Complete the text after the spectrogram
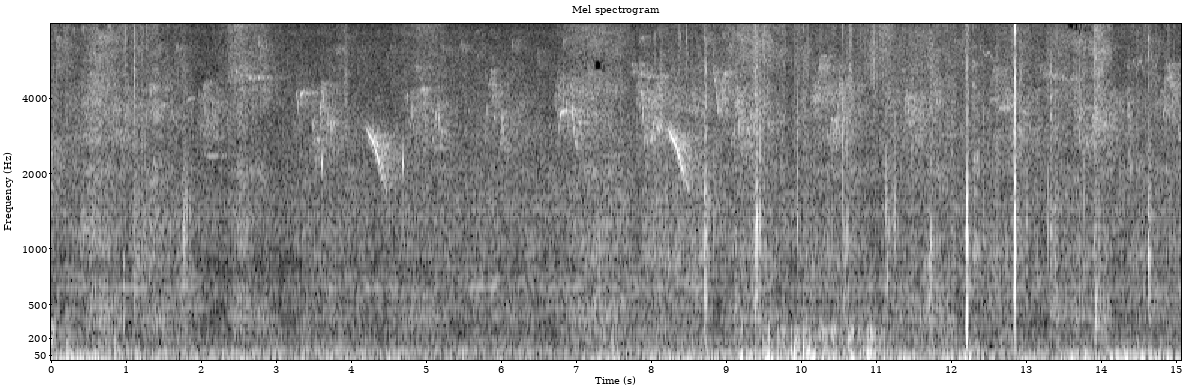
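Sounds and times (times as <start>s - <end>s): footsteps: 0.0s - 2.0s, 8.0s - 15.0s
birds whistling and chirping: 0.0s - 15.0s
outdoor background noise: 0.0s - 15.0s.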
